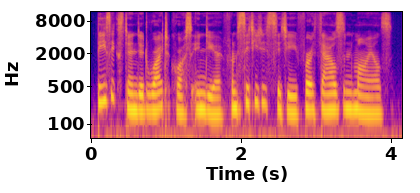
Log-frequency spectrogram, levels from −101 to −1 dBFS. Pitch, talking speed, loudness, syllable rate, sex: 190 Hz, 190 wpm, -16 LUFS, 5.7 syllables/s, female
